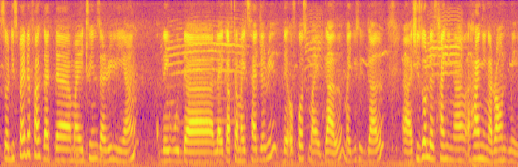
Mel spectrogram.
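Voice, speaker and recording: At a moderate pace, a woman uses a plain, everyday voice with a medium pitch and ordinary pitch variation. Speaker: cancer survivor and content creator. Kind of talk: personal testimony in an interview.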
